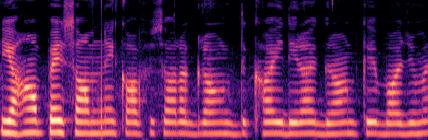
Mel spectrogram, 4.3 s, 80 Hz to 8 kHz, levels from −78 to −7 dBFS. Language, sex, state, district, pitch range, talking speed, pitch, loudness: Hindi, female, Maharashtra, Chandrapur, 225-235 Hz, 195 wpm, 230 Hz, -19 LUFS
